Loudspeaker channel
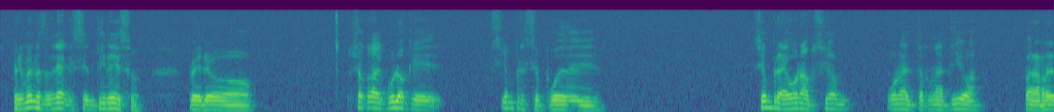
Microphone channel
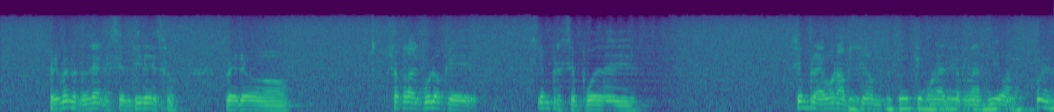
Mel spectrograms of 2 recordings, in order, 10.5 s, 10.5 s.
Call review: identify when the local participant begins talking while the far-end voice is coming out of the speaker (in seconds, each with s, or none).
8.3 s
